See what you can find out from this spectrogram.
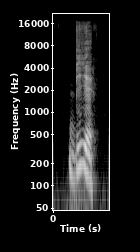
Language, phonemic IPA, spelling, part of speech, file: French, /bi.jɛ/, billets, noun, LL-Q150 (fra)-billets.wav
- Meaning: plural of billet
